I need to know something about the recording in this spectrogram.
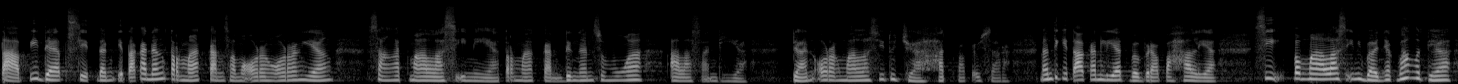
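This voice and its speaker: A woman vicar preaching a lively sermon to a women's fellowship, asking rhetorical questions and mixing in English phrases. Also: mid-range voice, normal speed, long reverb tail. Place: church hall.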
